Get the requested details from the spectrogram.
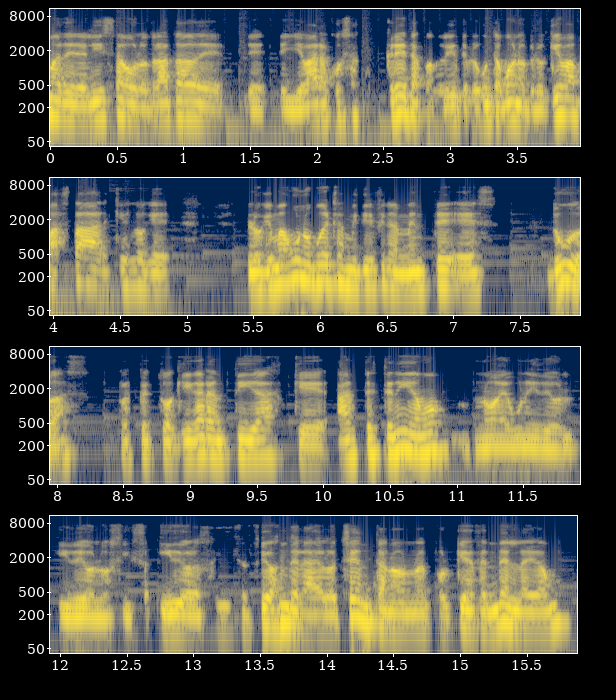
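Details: Adult man speaking Spanish; ordinary speech.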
